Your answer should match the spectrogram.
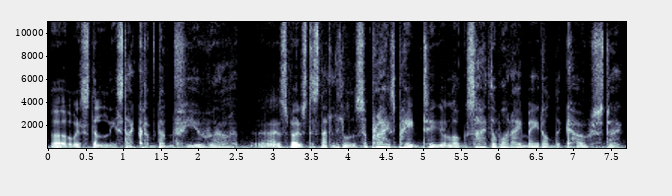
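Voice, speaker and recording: Casting: male actor as tender, devoted butler for ASMR roleplay; hushed, hesitant, courteous, gravelly low register, faint noise and rumble behind. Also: steady tone, normal speed, hardly any pauses. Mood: grateful, under the weather. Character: gentle, devoted male butler, doting and apologetic. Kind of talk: ASMR roleplay, soft personal attention.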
